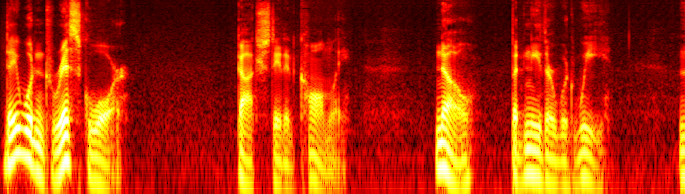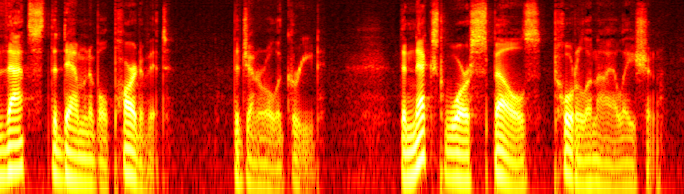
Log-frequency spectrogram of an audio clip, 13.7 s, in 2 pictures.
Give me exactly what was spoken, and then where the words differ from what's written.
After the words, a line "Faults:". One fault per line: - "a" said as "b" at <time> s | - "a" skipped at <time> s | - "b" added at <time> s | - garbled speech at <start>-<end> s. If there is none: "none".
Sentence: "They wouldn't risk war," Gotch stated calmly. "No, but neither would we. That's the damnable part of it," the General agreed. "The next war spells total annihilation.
"They wouldn't risk war," Gotch stated calmly. "No, but neither would we. That's the damnable part of it," the General agreed. "The next war spells total annihilation.
Faults:
none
